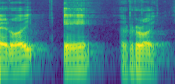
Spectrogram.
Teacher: Sílaba tônica de herói, rói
